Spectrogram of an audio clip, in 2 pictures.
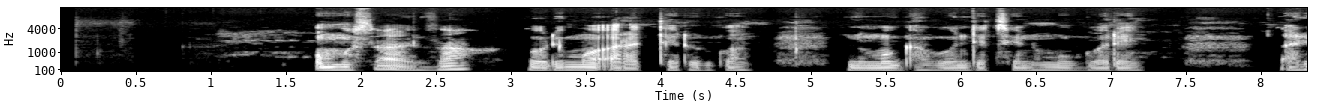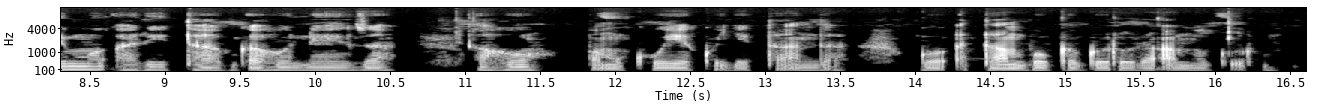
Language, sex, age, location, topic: Kinyarwanda, female, 25-35, Kigali, health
